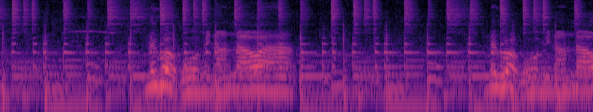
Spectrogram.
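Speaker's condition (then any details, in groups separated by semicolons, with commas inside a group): No condition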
